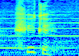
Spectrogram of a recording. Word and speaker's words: hygge: which is called hygge, which is spelled H-Y-G-G-E.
